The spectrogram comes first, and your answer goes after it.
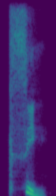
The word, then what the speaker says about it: xi: If we take a K, S, and I from the English alphabet and we say it together, we will say the name of this letter. So that will be Xi.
